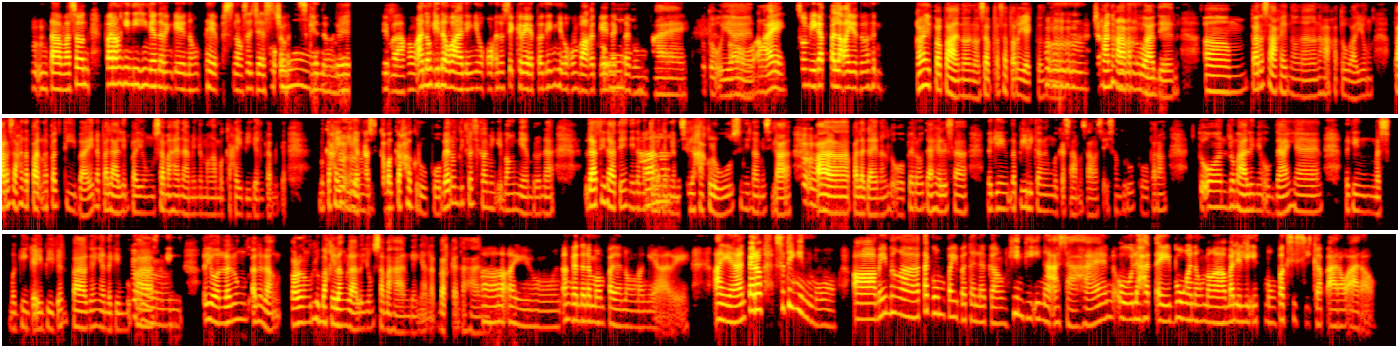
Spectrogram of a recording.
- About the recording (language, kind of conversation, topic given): Filipino, podcast, Anong kuwento mo tungkol sa isang hindi inaasahang tagumpay?
- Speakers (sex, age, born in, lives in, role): female, 35-39, Philippines, Philippines, host; female, 40-44, Philippines, Philippines, guest
- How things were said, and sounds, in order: in English: "suggestions"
